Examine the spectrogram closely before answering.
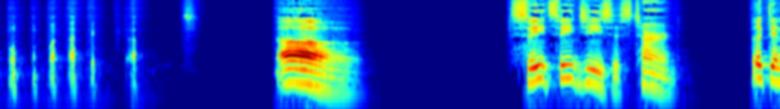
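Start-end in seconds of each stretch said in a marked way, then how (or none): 0.1-3.6 breathy, hushed, then a sudden loud "Oh."; overwhelmed. Real, not acted. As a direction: let the feeling catch you. Preacher moved by Jesus' look.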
